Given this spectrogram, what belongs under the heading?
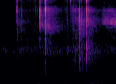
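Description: A sticker being carefully peeled away from wax-paper backing of strong-adhesive label paper, giving soft crinkly tearing bursts that come in several short, close pulls.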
